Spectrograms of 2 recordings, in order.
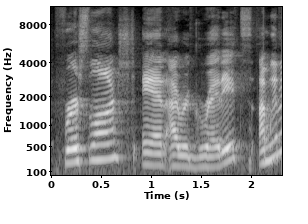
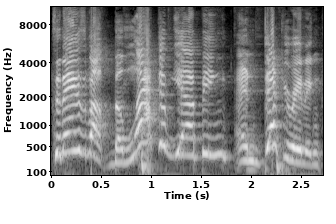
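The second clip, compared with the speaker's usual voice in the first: playful mock rant; 8 semitones higher, 6 dB louder than usual. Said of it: "respectfully, stop holding me accountable".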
